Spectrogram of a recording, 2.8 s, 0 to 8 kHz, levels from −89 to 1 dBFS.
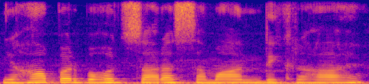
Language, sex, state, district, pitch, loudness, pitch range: Hindi, male, Jharkhand, Ranchi, 160 Hz, -14 LUFS, 150-170 Hz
